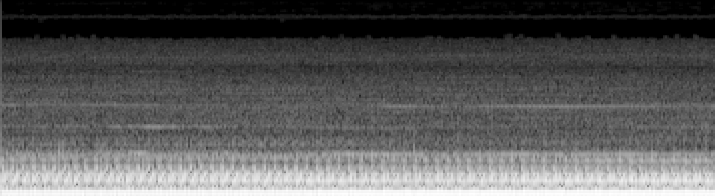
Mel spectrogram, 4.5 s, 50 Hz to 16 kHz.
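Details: Nissan GT-R R35 with code P1220 (fuel pump module), which had a no-start from a broken fuel pump fuse, with power at the pump confirmed: deep steady hum at an even pace with no misses or knocks; normal running.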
